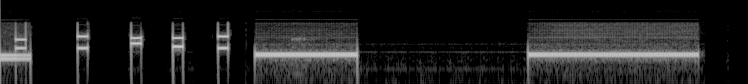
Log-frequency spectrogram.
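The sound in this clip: A telephone is dialed: five short, clipped touch-tone beeps in quick succession, then a steady, loud dial tone that cuts out, goes quiet and returns for another long, even hum.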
